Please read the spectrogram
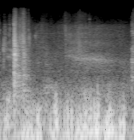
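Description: Brief crinkle of a small plastic zip bag being handled near the start, over an irregular low rumble.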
